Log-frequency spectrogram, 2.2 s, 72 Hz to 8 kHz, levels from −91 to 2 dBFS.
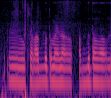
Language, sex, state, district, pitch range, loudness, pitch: Telugu, male, Telangana, Nalgonda, 155-160 Hz, -40 LUFS, 155 Hz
